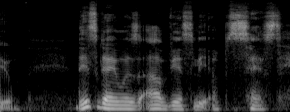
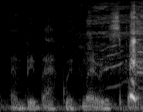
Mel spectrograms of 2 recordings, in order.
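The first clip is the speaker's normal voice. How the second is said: laughing; 3 dB quieter than usual. Real, not acted. Letter reader jokes about rum.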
